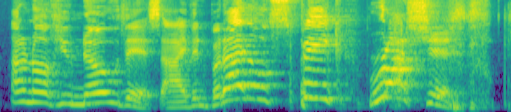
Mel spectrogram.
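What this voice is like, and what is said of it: Sam Rockwell impression. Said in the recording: “I'm going to give you my best Samming Rocking”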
